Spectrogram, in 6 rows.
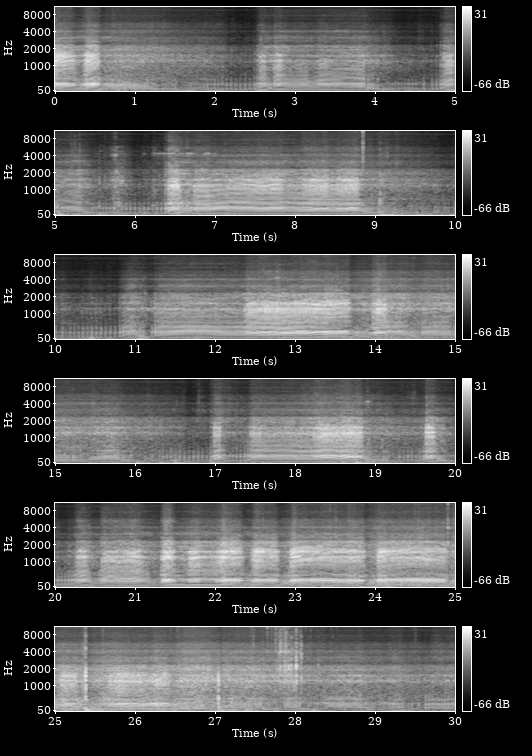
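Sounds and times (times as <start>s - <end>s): motorcycle engines revving: 0.0s - 30.0s
clattering and scraping: 5.6s - 7.2s.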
